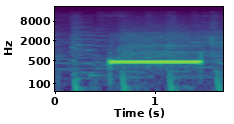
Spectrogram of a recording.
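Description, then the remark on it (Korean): A loud, steady telephone dial tone sounds once for about a second as a radio host places a call to a listener, a single unbroken pitch, with a faint rhythmic backing beat underneath and no talking. “전화 걸어주세요.”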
